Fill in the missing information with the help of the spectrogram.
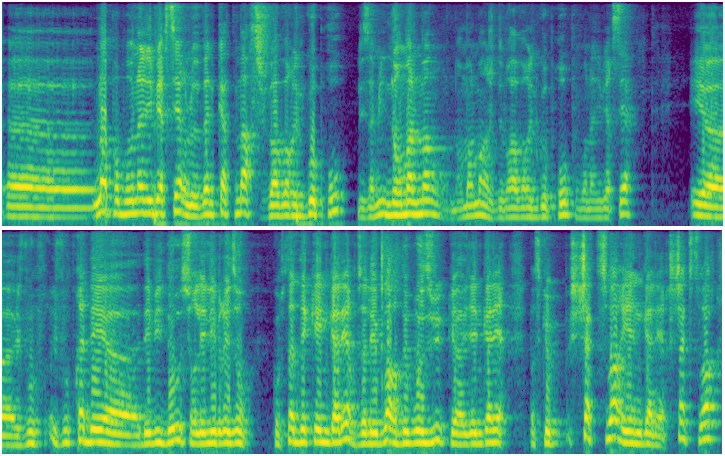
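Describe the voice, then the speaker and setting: A man's voice: a little high, fast talker, warm tone. A man who works as a delivery rider, telling a story in a casual, rambling way, repeating words and talking to viewers as friends.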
